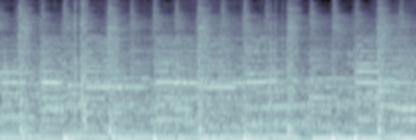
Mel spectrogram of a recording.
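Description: Rock music soundtrack with a steady beat and guitar.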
